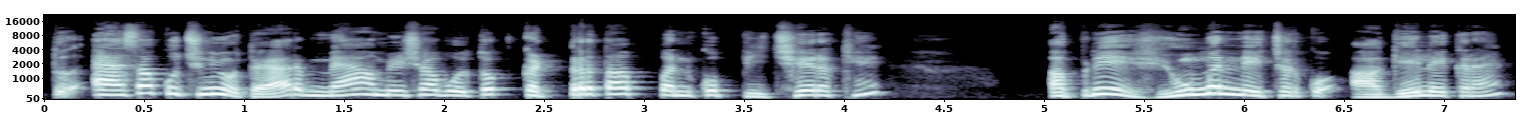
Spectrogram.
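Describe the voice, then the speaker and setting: A man's voice: high-pitched, expressive, normal speed, a little mellow. A young man giving an emphatic, repetitive opinion rant to camera as a vlogger, mixing in English phrases.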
